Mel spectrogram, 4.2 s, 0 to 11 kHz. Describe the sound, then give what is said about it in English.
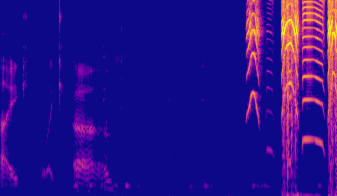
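A bear-shaped squeeze toy of plastic or rubber, made around 1984 by Stallwood Toy Company, is squeezed several times in quick succession, producing loud, high, whistling squeaks, following a stretch of softer voiced sounds and a low background hum. “so this is a Papa Bear squeeze toy that's made out of plastic or rubber, and there were a handful of toys that they made at the same time, all about 1984.”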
